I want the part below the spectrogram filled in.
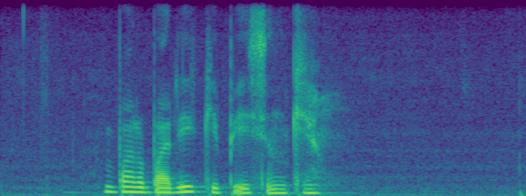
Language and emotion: Russian, neutral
